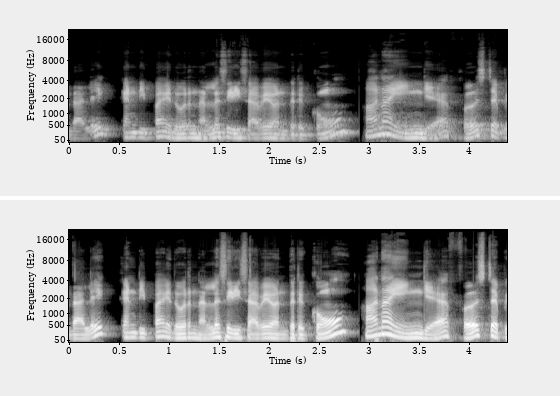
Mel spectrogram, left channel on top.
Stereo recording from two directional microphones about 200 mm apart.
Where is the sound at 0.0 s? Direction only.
50° right (ahead or behind).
